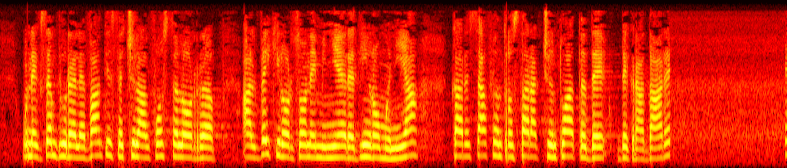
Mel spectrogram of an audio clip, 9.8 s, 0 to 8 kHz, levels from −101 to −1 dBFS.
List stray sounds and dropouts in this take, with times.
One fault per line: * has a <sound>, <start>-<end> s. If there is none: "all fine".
all fine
